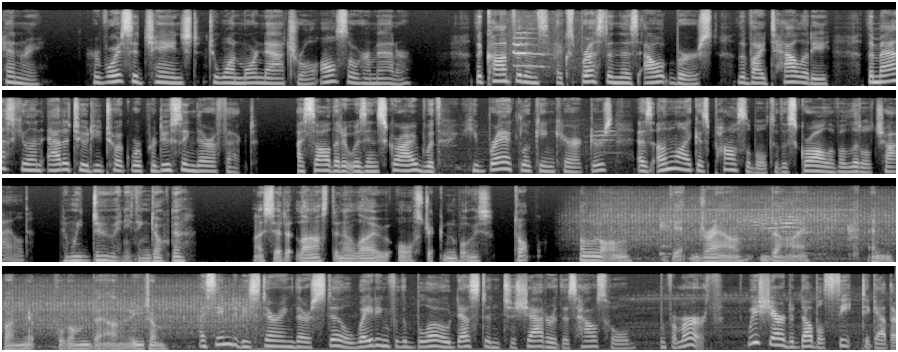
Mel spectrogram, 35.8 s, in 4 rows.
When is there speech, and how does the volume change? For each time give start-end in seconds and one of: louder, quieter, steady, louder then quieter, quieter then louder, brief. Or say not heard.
0.0-35.7 steady.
